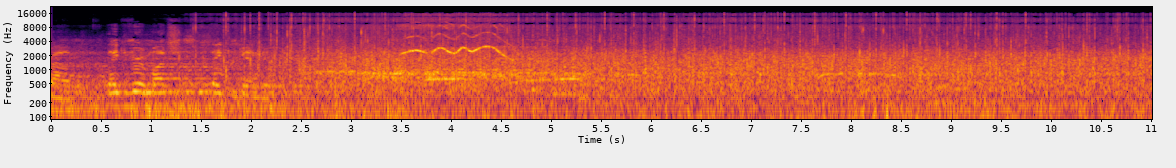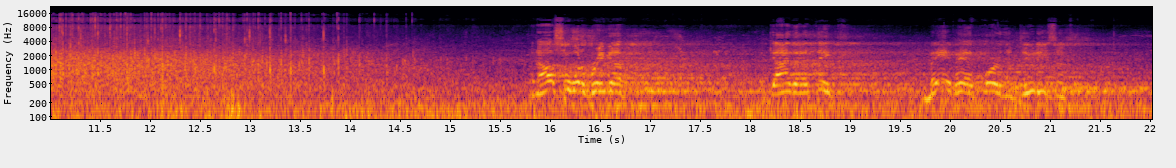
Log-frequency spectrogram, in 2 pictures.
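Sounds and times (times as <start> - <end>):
crowd applauding: 1.4 - 15.3
high warbling whistle: 3.5 - 4.7.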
